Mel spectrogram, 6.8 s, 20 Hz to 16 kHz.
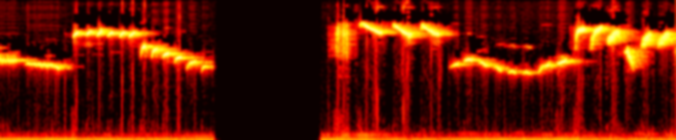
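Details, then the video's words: Tledekan gunung nyuling song, aimed at angering rival birds: whistled phrases dropping in pitch, a second-long gap, then sharp high notes, a dipping whistle and quick rising chirps. "mp3 tledekan gunung nyuling bikin lawan emosi"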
